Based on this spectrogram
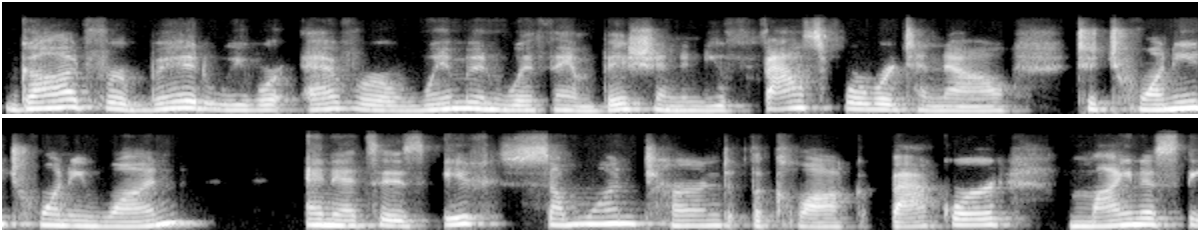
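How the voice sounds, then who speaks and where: Speaking at a fairly slow pace with an American accent, a woman uses a medium pitch, lively intonation and an animated tone, her voice somewhat breathy. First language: not English. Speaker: physician and motivational speaker. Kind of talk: keynote talk. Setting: recorded video in her office.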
